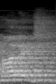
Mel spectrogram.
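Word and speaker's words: knowledge: नॉलेज, हाँ? के silent.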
